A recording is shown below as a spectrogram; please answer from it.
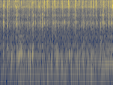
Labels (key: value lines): label: biophony, cascading saw
recorder: HydroMoth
